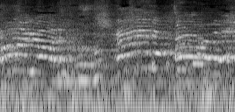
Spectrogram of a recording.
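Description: Several children squealing and shouting in high, excited voices.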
